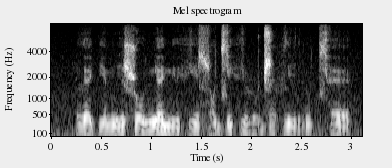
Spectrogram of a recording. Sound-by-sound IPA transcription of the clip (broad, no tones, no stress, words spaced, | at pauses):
lɛpʲæ mi ʂo ɲɛmʲu fʲe ɮɔd͡ʑefʲuɭu ɖ͡ʐɛfliru t͡ɕʰɛ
